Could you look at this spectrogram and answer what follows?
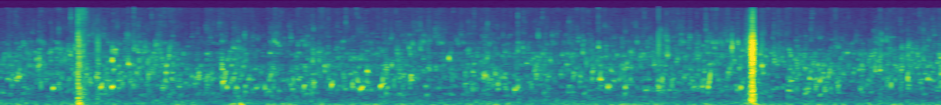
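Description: Spring-fed woodland creek trickling and babbling over a low rock ledge, full of small bubbling plinks. Two sharp clicks stand out over the water, one about a second in and a louder one near the end.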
